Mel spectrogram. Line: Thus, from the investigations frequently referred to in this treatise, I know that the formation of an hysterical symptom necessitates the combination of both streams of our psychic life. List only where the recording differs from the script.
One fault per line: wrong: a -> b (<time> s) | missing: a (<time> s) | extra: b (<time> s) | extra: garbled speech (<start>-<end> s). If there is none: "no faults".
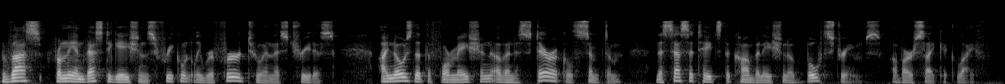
wrong: know -> knows (3.9 s)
